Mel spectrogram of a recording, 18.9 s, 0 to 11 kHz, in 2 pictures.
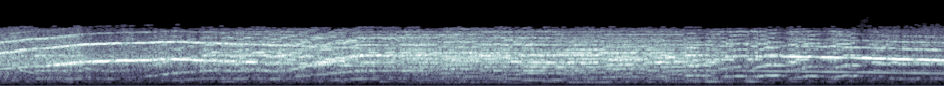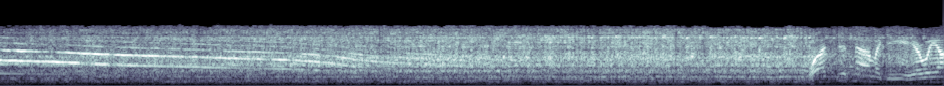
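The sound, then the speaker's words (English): A loud fire truck siren wails continuously, its pitch sweeping up and down in long overlapping glides, steady throughout, with a brief clunk near the end. “Boy, when I rolled past the Elks Club with a siren going 70 and me going 30, those guys be wild.”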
